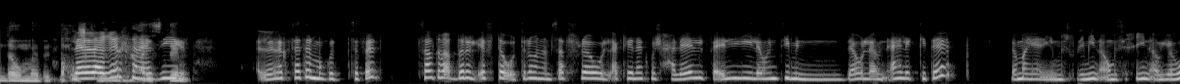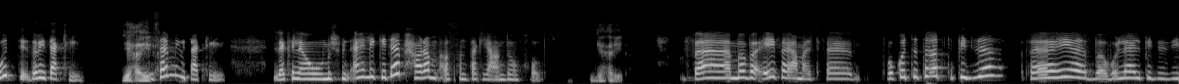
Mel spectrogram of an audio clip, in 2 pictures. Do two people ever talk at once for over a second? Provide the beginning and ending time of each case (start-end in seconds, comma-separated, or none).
0.7-1.9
